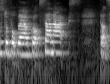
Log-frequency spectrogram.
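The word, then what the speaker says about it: Sanex: I've got Sanax, that's how you say it.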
